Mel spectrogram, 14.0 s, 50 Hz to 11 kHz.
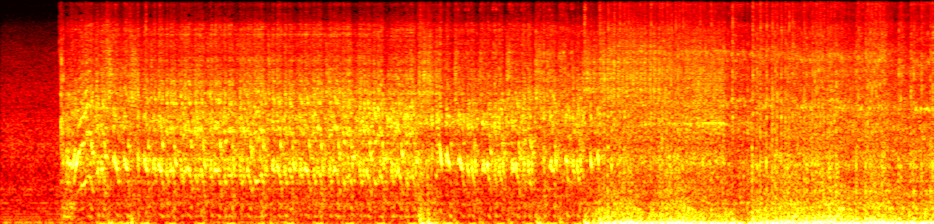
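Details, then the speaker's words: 1974 Harley-Davidson Ironhead chopper, unrun for 15+ years, with no exhaust pipe: a long crank catches into rough, uneven firing that swells louder, blowing out debris as the old engine coughs itself clear. "all right see if she's gonna fire up today oh she's blasting all sorts of stuff out"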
